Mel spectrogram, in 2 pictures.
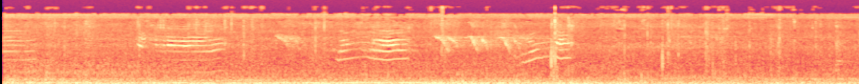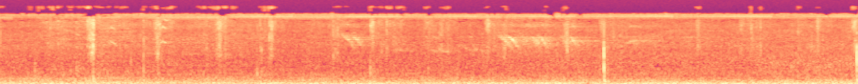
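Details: Tortoiseshell cat meowing non-stop to say she is hungry; a series of short harmonic meows, some upward-slurred, in the first six seconds, then fainter calls, all over a loud steady low hum.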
